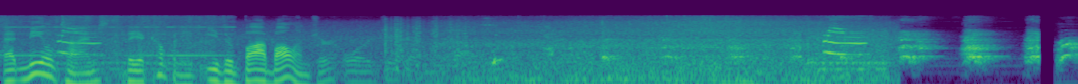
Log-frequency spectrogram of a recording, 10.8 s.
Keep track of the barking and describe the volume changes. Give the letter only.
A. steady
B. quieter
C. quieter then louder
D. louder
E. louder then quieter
D.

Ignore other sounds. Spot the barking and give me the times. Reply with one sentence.
You can hear the barking from 5.3 to 10.7 s.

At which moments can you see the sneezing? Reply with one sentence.
You can hear the sneezing from 3.8 to 5.2 s.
